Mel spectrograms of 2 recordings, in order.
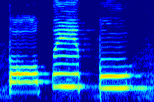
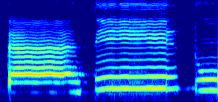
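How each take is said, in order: First: Each vowel is said short and clipped. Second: Each vowel is held for two beats. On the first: "Bacakan pendek" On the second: "Panjangkan dua harakat"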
